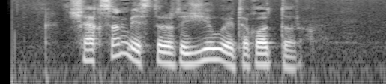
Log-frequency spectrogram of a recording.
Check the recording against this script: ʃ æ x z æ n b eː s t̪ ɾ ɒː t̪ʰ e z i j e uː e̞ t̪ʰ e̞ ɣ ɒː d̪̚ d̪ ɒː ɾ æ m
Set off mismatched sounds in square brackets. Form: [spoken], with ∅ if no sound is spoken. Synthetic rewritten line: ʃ æ x [s] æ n b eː s t̪ ɾ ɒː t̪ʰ e [ʒ] i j e uː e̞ t̪ʰ e̞ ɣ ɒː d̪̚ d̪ ɒː ɾ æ m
